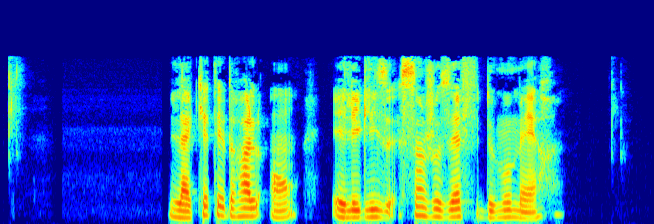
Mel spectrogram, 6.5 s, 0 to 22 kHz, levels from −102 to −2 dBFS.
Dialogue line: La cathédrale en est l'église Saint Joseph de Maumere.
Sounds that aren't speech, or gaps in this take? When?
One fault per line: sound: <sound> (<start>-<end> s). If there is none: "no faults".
no faults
